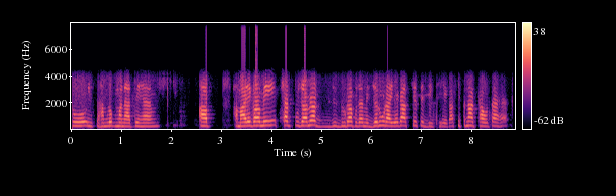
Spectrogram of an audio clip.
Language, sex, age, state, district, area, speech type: Hindi, female, 18-30, Bihar, Muzaffarpur, urban, conversation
